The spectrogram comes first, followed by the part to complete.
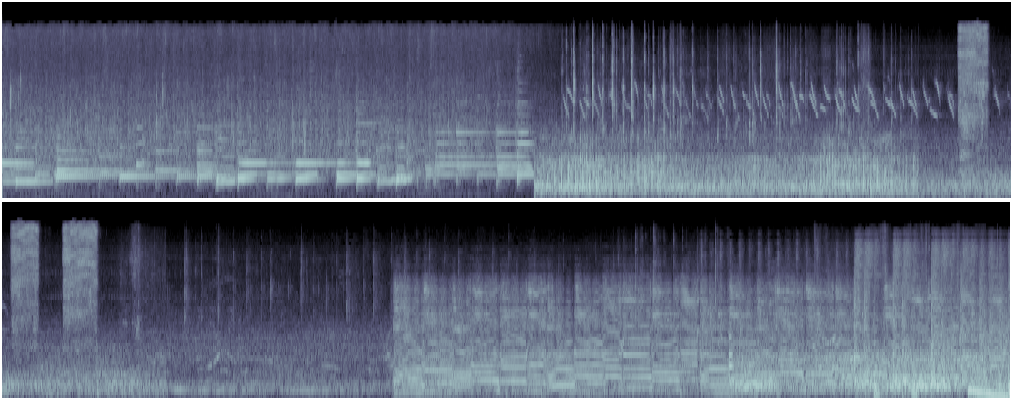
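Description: Background music, changing tune about a quarter of the way in and again past the middle. Just before the music switches the second time, an aerosol spray can gives three short hisses in a row.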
